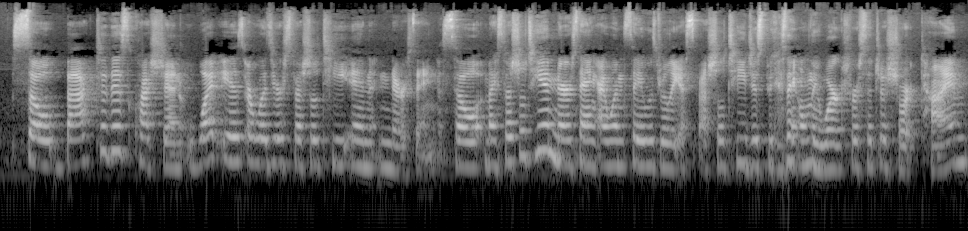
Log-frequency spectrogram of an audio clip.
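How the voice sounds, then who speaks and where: With a Minnesotan accent, a woman talks at a fairly quick pace in a fairly high pitch, with fairly even intonation and hardly any pauses. There is noticeable background noise. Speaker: lifestyle and cooking vlogger. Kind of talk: casual Q&A vlog.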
